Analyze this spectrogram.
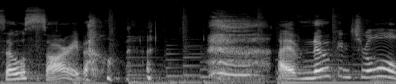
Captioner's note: laughs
